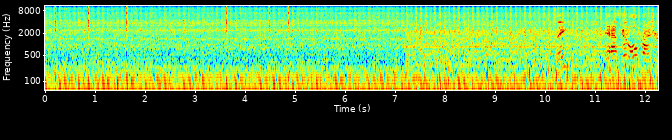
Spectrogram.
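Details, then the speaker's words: 1952 Ferguson TO-30 tractor with Continental Z120/Z129 four-cylinder, before rebuild: steady, even low idle with no knocks or misses and sounds good, yet smoke starts and gradually gets worse; good oil pressure, water pump known bad; cause unknown. "see it sounds good it is starting to smoke a little bit and gradually getting worse and worse"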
